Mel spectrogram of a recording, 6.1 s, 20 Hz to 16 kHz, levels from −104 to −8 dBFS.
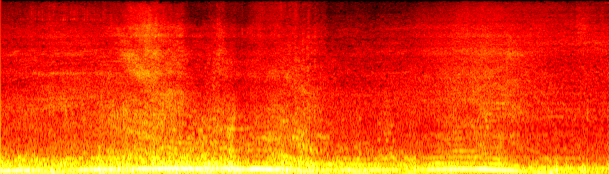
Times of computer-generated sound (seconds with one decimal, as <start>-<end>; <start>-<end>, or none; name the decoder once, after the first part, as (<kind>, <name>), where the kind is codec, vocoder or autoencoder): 2.3-2.8 (codec, SNAC); 4.1-5.2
